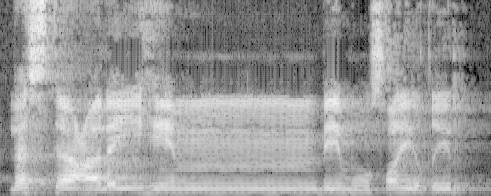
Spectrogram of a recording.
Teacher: هنا إخفاء مع الغنة، غنة كاملة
